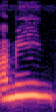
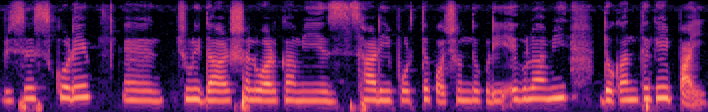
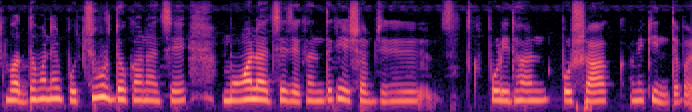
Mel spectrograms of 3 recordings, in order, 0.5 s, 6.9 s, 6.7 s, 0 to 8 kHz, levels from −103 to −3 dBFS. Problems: low volume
